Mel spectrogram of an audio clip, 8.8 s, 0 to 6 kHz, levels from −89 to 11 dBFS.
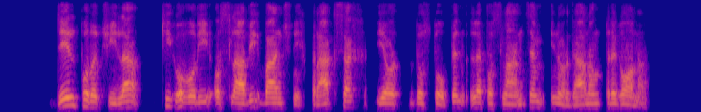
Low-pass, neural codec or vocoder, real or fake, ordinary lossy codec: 5.4 kHz; codec, 16 kHz, 2 kbps, FunCodec, trained on Chinese and English, 25 frames a second; fake; none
